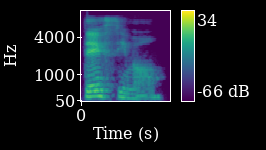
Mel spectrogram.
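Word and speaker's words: décimo: might be related and also notice that there's an accent on this e that's where you put your emphasis and that means tenth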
